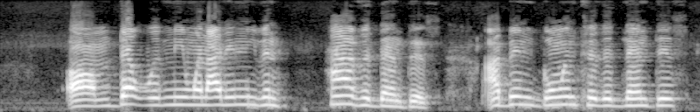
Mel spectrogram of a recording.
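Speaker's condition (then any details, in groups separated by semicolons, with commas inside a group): Cerebral palsy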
